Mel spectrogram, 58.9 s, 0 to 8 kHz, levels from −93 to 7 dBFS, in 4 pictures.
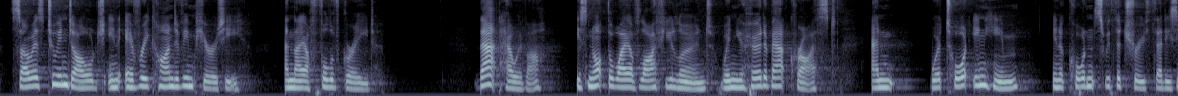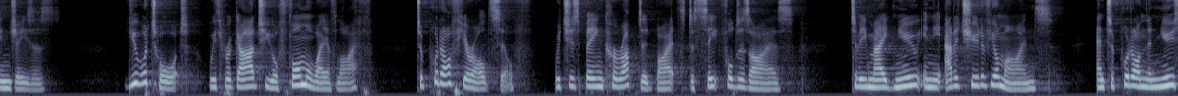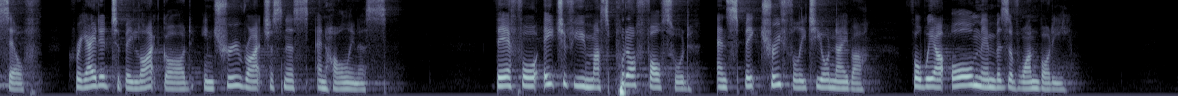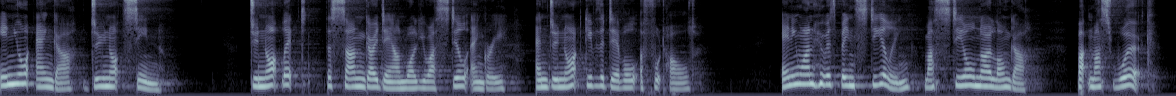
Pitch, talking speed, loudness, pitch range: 190 Hz, 160 wpm, -27 LUFS, 165-215 Hz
